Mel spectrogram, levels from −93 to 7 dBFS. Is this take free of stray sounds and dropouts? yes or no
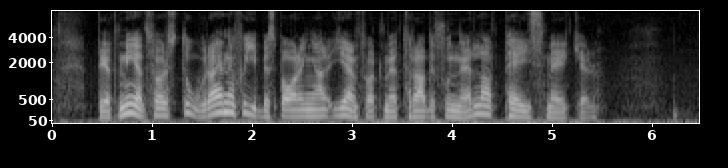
yes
